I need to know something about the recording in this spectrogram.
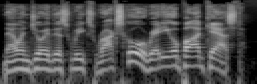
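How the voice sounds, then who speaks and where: A man's voice: medium pitch, normal speed. Chatty male radio host. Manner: chatty, explanatory, lecture-like. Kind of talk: casual talk radio.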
